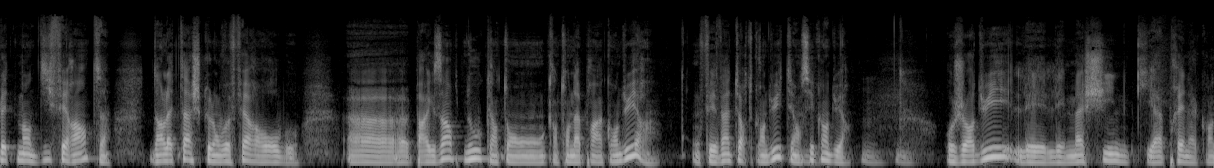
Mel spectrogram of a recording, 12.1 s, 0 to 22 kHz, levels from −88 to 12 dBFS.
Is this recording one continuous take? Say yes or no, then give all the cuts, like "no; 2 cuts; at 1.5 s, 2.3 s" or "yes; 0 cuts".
yes; 0 cuts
